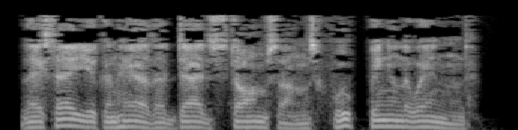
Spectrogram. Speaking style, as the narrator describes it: he mutters

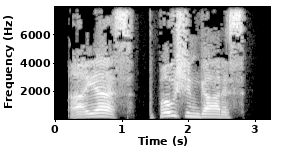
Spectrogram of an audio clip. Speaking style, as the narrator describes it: he said, his voice oil slick

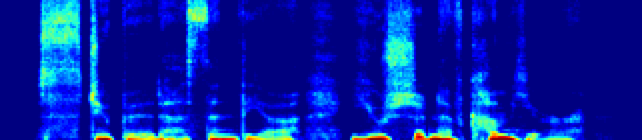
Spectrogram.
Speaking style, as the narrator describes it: Ryder snarled

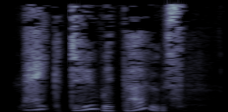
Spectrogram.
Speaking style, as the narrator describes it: Mavis whispered to Ben

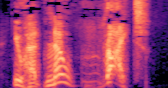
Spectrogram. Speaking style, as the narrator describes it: spluttered

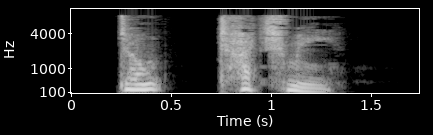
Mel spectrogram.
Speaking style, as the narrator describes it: I hiss

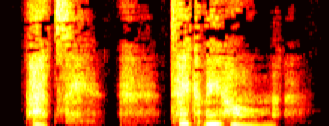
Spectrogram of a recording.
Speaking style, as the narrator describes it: she rasped

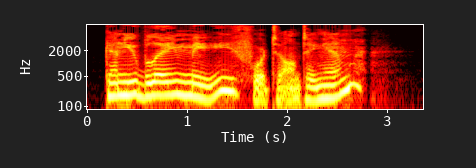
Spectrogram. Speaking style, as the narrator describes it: Perry couldn't help but chuckle

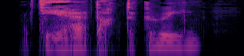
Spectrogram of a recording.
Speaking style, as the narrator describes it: came the silky hiss of Mephisto

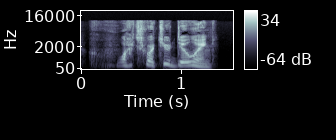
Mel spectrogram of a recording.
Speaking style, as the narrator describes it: Eddie said in a querulous, nervous voice

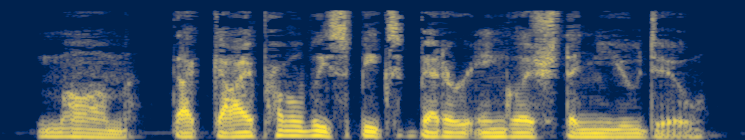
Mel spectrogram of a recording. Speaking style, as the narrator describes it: whispered

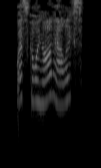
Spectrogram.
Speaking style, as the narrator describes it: Charlie asked, her voice shaking

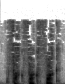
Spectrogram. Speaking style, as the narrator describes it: he whispers to himself

